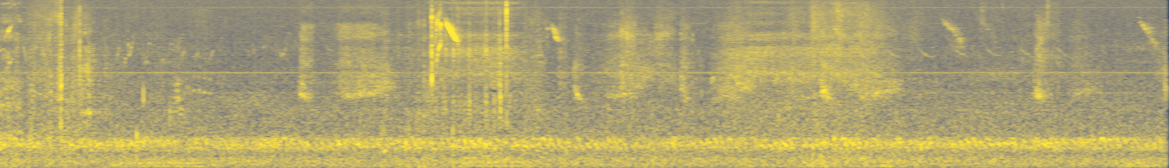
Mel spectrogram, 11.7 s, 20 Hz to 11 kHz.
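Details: Lek of black grouse at Elverum, 2008, where 38 males gathered: continuous low bubbling cooing from many birds, broken by repeated breathy hissing rushes and a few thin high chirps.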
